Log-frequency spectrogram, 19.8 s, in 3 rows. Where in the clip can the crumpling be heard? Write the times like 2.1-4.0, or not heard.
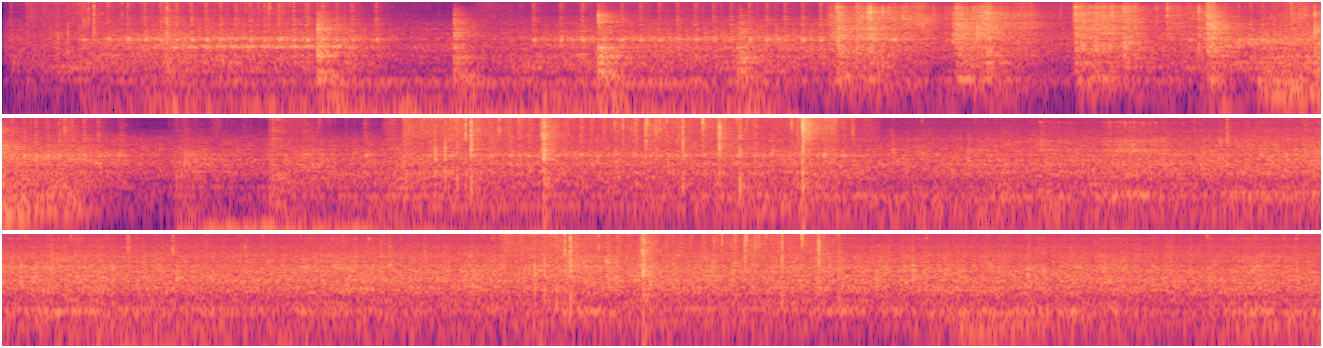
0.1-1.5, 8.6-10.9, 15.7-17.4.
